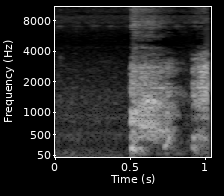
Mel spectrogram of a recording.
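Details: Mother unwell with a cough and cold, during a live stream: two short, harsh cough bursts after a brief quiet pause.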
